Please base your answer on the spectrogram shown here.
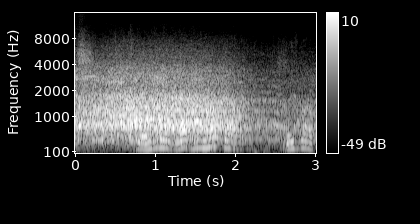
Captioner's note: cheers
